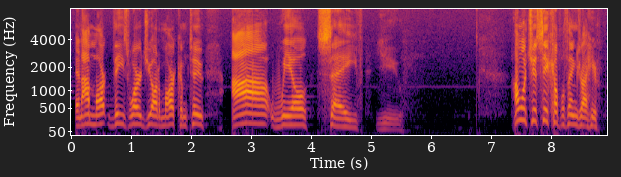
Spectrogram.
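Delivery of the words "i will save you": very slow, low, drawn-out proclamation; solemn promise. Real, not acted. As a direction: hold each word out with great weight. Solemn reading of God's promise.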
